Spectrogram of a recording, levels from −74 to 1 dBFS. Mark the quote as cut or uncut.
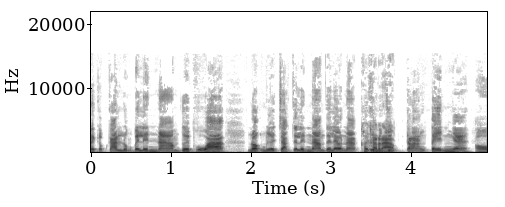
uncut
